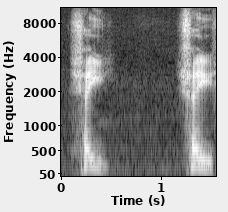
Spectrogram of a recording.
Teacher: শা জিহ্বার মাঝখানের তালুতে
